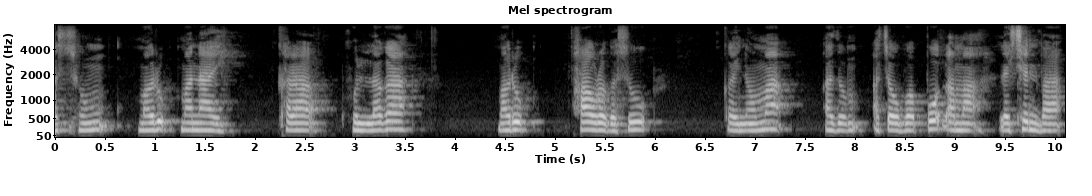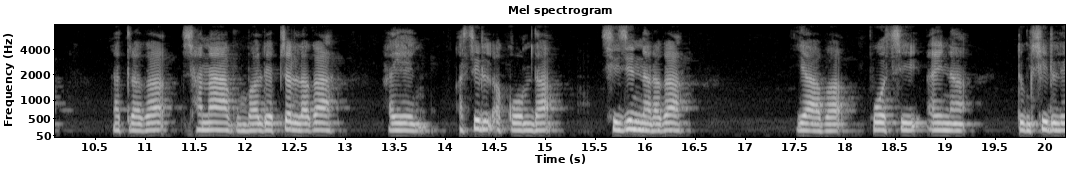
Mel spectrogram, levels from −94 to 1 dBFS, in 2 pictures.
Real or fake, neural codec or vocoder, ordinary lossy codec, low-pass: real; none; none; none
